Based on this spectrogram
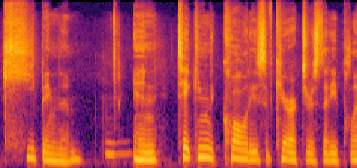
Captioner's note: Sydney hums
